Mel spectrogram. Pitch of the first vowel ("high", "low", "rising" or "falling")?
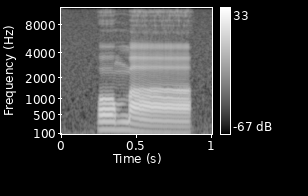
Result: high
